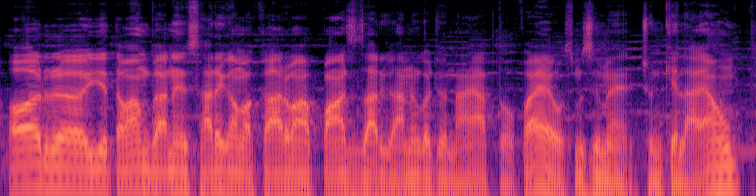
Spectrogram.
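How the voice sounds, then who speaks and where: A man with a low-pitched, slightly bright voice presents a music radio show a little fast. He tells anecdotes in a chatty, conversational way, addressing listeners directly and using frequent rhetorical fillers.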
